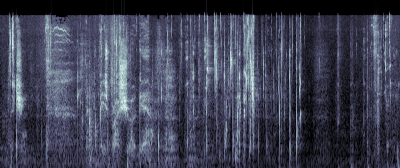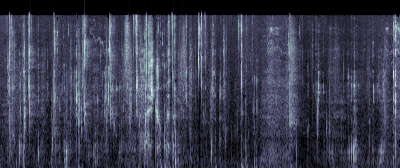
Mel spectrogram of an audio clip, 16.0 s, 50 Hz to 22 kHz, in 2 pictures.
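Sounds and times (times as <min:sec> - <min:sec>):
chocolate bar chewing: 0:00.2 - 0:16.0
wet mouth sounds: 0:00.2 - 0:16.0.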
